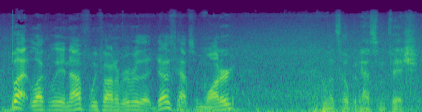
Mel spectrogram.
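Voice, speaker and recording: A fast-talking man with a mid-range, sing-song voice chats casually to viewers in a very noisy recording with music behind him. As an outdoor camping and fishing vlogger, he's folksy, playful and exuberant, full of quirky slang.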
